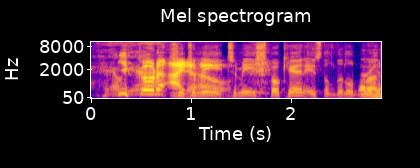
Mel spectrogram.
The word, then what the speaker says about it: Spokane: To me, Spokane is the little Gotta hit brother up that of Ruby Ridge Memorial.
